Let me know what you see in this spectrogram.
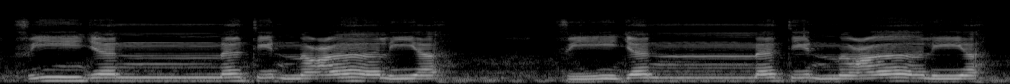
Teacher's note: Pada nun yang bersyaddah dibaca dengan dengung wajib al-ghunnah. Tin a menjadi hukum izhar halqi, aliyah ha diwaqafkan dengan ha.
